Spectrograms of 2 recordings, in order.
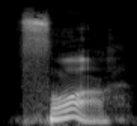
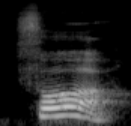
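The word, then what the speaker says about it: vor: letter F but actually this is pronounced exactly the same way as F in German so it's not V but it's for just as if it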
